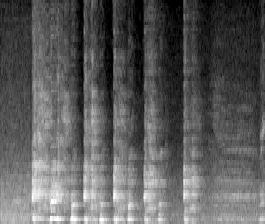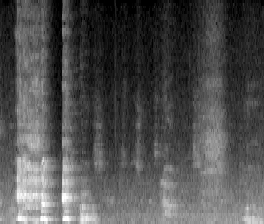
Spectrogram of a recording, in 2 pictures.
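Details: Acted imitation by a character saying their allergies are bad and they are sick: a run of about eight short, harsh coughs in two bouts, then quieter breathing.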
